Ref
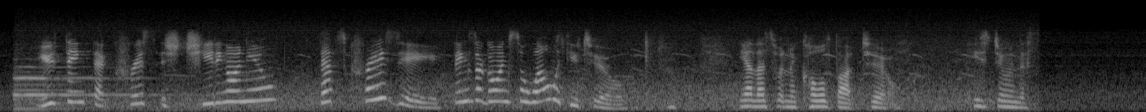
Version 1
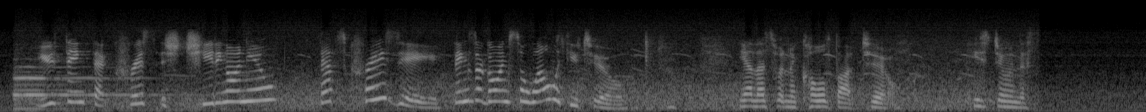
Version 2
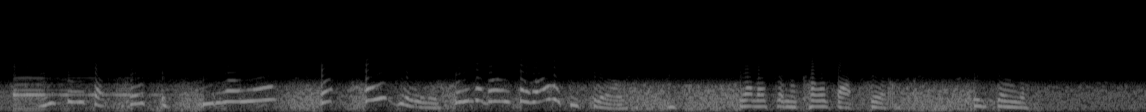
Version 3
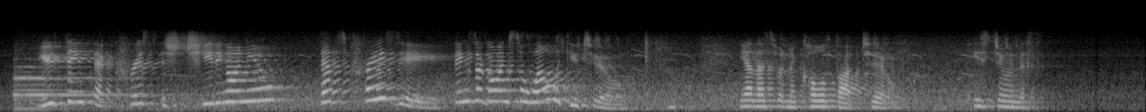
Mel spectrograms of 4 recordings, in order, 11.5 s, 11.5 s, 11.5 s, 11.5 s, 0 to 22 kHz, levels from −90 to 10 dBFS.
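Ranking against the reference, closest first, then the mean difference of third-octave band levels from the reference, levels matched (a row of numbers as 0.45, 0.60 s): 1, 3, 2; 2.5, 4.5, 14.5 dB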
